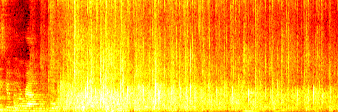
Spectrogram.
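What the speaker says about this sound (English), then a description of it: "Can we please give them a round of applause?" After a voice speaks, an audience at a regional planning symposium breaks into applause that swells to a steady, moderately loud clapping and then gradually eases off.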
